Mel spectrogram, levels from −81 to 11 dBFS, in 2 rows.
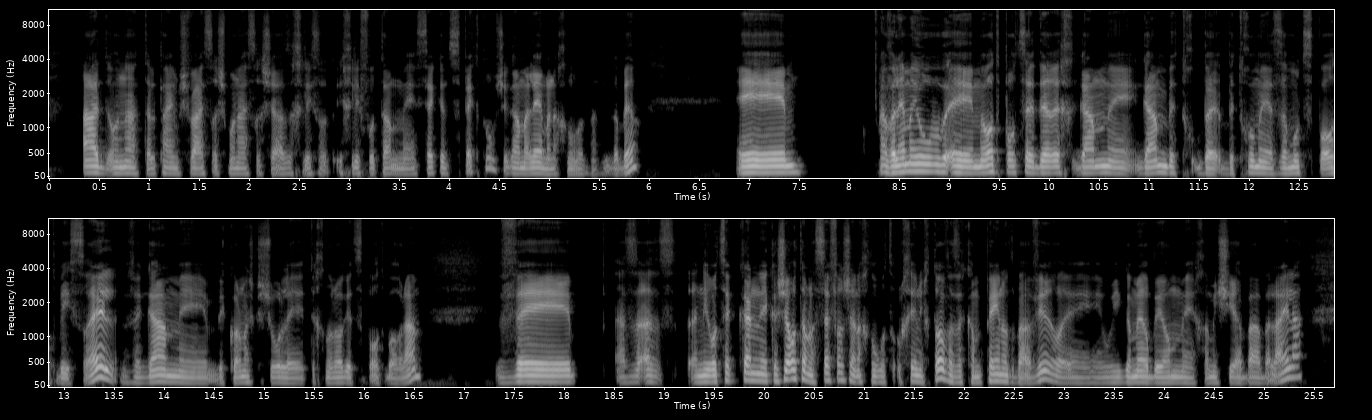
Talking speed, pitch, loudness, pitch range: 150 wpm, 115 Hz, -26 LUFS, 105-120 Hz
